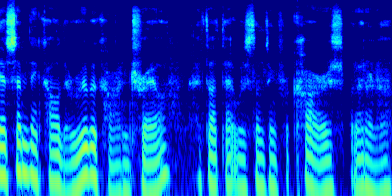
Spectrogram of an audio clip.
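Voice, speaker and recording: Against a quiet background, a soft-spoken man with a medium pitch talks in a dark, mellow tone that is somewhat breathy. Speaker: camping vlogger. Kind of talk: casual walking vlog tour. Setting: outdoors at a campground. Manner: soft-spoken, talking quietly.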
